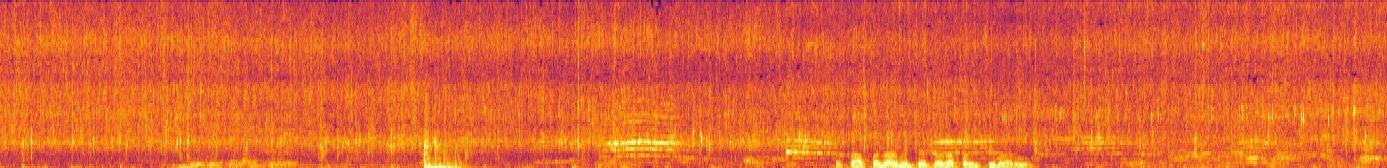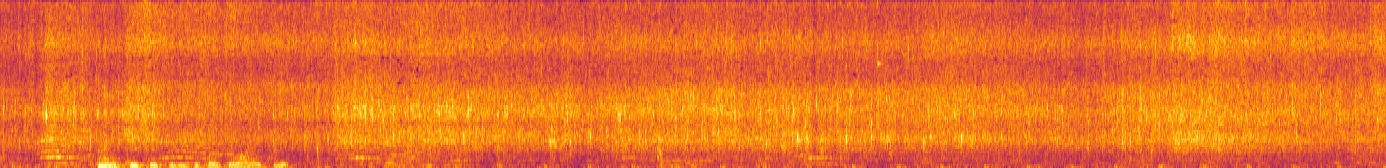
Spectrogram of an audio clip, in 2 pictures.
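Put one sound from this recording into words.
Hot oil sizzles and crackles steadily in a frying pan.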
